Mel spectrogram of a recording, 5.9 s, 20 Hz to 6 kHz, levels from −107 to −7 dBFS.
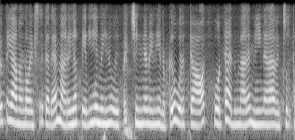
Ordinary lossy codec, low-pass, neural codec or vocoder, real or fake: none; 5.4 kHz; codec, 16 kHz, 0.5 kbps, FreqCodec, larger model; fake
